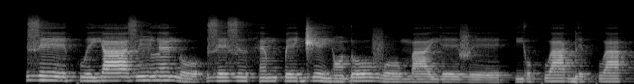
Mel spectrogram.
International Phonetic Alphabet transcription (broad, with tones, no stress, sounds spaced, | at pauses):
z eː˦˨ kʷ e˧ j aː˦ z ĩ˦ l ɛ̃˦ n o˨ | z e˦ z ɨ˦˨ h ɛ̃˦ m k͡p e˧ d͡ʒ e˦˨ j ɔ̃˨ ɗ oː˦ v oː˨ m aː˨ j eː˨ v eː˨ | j o˨ kʷ aː˦ ɡ͡b e˨ kʷ a˧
